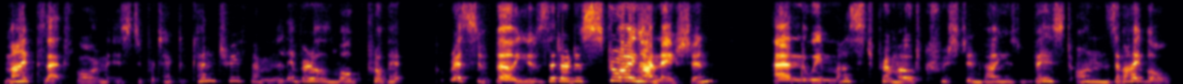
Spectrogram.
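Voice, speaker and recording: High female voice, a woman acting as far-right candidate, strident, declamatory, scripted campaign speech, amateur play reading. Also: a little slow, fairly bright tone. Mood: strident, assertive. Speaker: actor in an amateur table read.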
